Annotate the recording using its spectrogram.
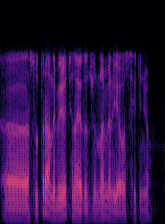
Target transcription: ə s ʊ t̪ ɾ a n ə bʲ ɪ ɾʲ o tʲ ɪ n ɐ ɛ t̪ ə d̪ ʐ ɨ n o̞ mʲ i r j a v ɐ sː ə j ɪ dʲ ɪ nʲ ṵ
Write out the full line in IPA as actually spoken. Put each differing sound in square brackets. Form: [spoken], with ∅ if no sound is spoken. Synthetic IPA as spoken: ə s ʊ t̪ ɾ a n ə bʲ ɪ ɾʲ o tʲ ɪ n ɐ ɛ t̪ ə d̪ ʐ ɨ n o̞ mʲ [ɪ] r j a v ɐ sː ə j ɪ dʲ ɪ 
